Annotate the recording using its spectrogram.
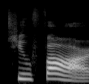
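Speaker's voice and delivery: usual speaking voice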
